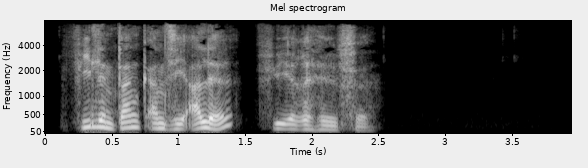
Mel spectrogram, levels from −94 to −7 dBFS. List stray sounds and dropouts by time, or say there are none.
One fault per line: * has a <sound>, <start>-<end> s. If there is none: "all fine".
all fine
